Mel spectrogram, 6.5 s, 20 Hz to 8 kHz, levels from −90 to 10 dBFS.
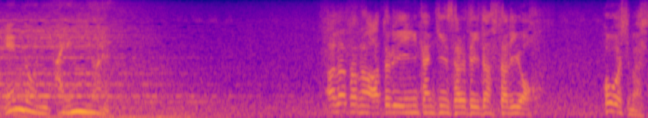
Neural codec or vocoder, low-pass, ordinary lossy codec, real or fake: none; none; none; real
